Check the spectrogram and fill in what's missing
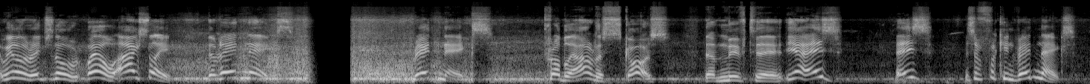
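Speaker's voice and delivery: getting carried away with a wild claim; excited rant. Real, not acted. Vlogger ranting to chat, pitch climbing high and excited. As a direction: voice climbing high, lively and quick to laugh.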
